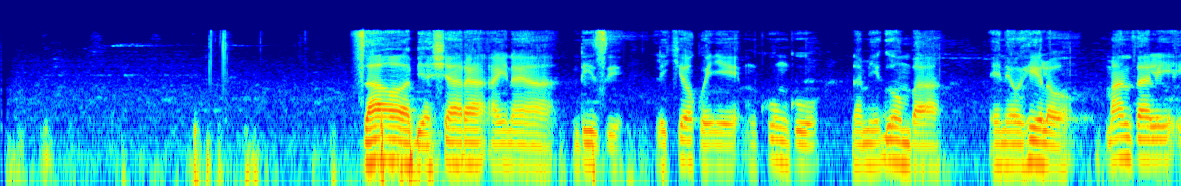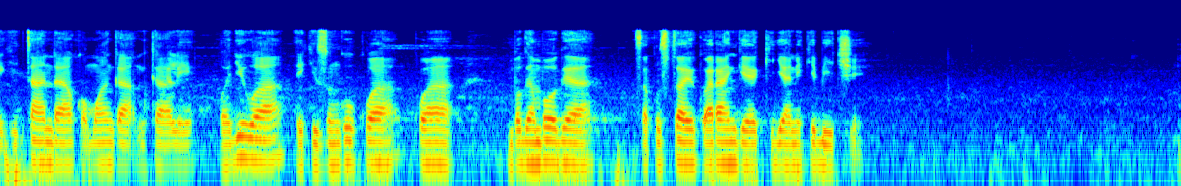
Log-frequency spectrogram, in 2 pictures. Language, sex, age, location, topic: Swahili, male, 36-49, Dar es Salaam, agriculture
